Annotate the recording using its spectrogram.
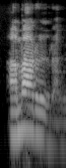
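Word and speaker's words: אמר: 아마르라고 읽습니다. 아마르.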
